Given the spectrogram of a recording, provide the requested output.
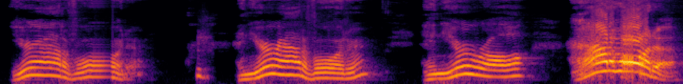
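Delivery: slow, high, drawn-out courtroom outburst; Al Pacino. Acted. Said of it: "doing this one line as Al Pacino".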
